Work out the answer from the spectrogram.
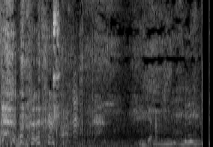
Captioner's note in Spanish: Risas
